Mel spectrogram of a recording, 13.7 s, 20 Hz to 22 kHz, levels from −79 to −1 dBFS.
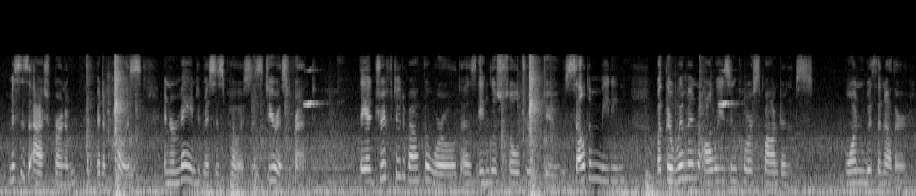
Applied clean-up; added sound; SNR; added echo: none; Slam; 2 dB; none.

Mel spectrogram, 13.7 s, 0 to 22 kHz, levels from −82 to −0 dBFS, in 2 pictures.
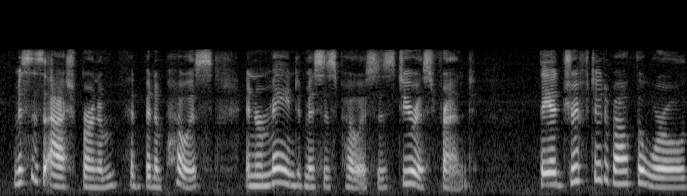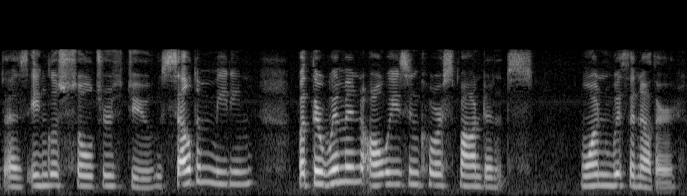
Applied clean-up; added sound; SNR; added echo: none; none; none; none.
